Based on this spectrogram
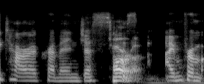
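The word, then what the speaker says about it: Tara Cremin: Anyway, I say Tara Kremen just because Tara.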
